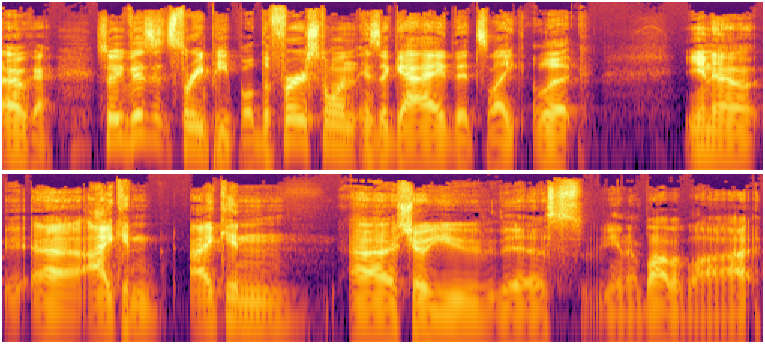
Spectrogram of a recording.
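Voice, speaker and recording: A normal speaking voice from a man, fairly low in pitch, with lively intonation, an American accent and a fairly slow pace. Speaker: podcast host.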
